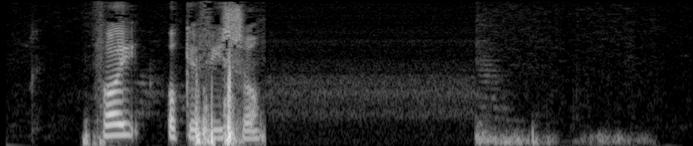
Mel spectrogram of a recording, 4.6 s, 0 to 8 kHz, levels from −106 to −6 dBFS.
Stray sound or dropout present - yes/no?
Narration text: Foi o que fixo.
no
